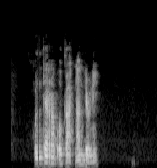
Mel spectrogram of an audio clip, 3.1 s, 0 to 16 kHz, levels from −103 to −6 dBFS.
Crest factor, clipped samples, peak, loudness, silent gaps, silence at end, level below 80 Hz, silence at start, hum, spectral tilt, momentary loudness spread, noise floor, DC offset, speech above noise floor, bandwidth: 22 dB; under 0.1%; -10 dBFS; -28 LUFS; none; 1.2 s; -66 dBFS; 0.7 s; none; -9 dB/octave; 10 LU; -84 dBFS; under 0.1%; 56 dB; 5.8 kHz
